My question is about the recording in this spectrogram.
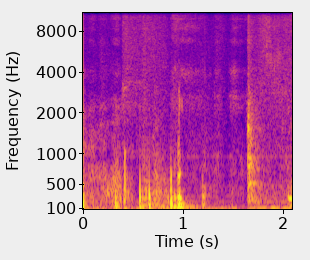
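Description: Very quiet room tone with a sharp click at the start and a few faint ticks and rustles in the first second.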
